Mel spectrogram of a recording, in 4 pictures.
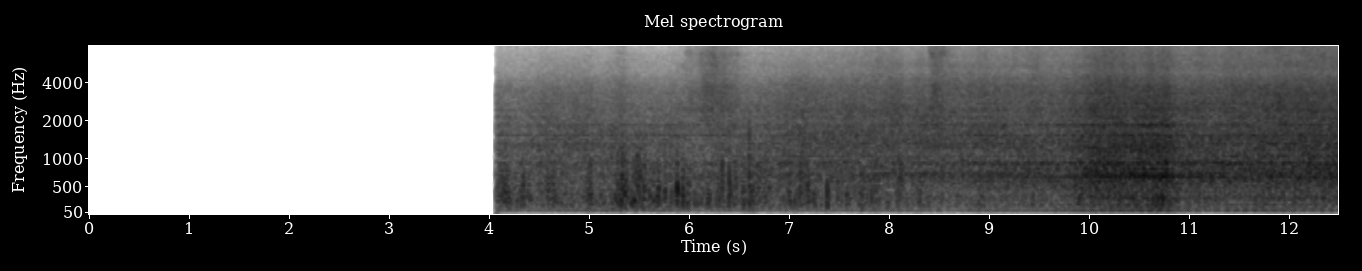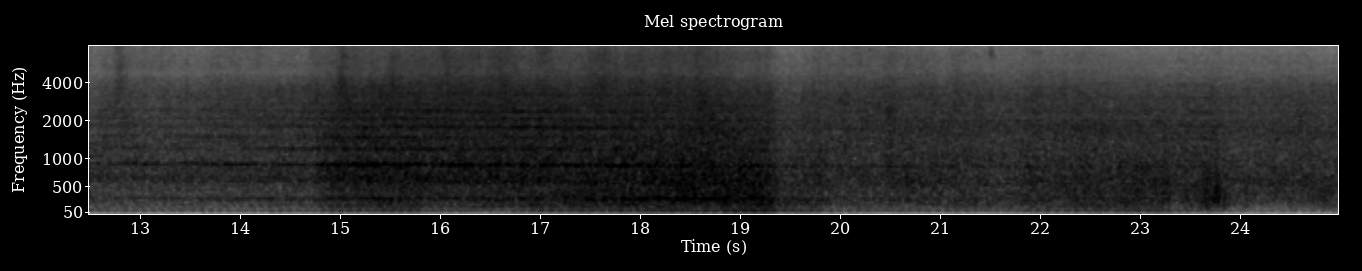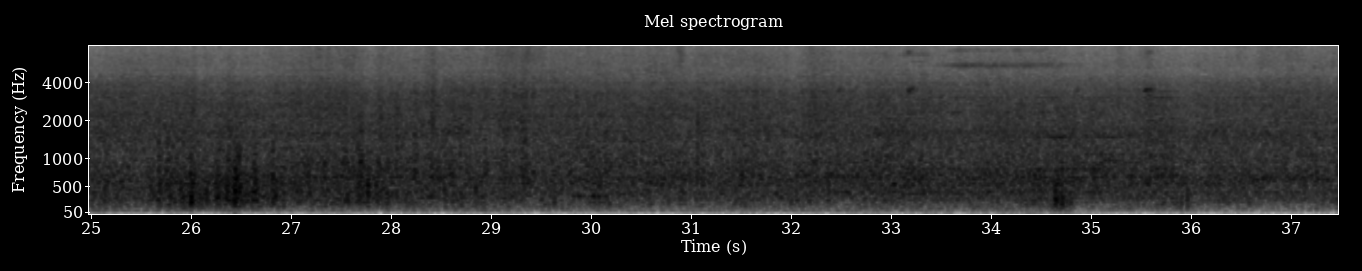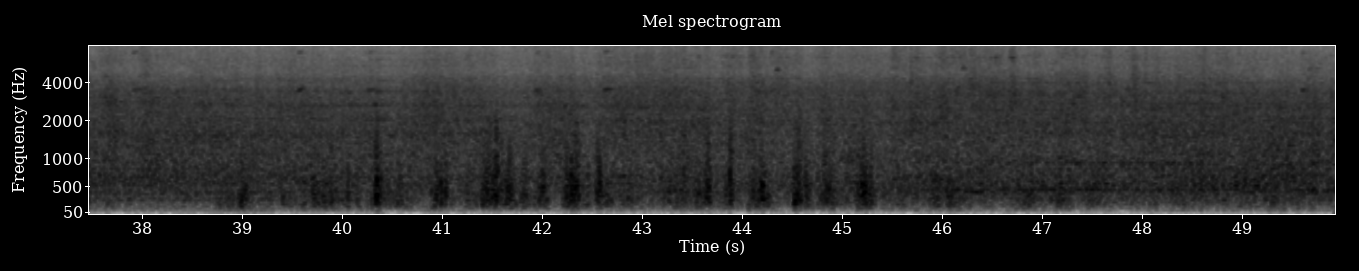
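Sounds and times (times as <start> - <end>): freight train wheels on rails: 4.1 - 49.9
diesel locomotive engines humming: 4.5 - 49.9
high wheel squeals: 32.7 - 35.8.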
